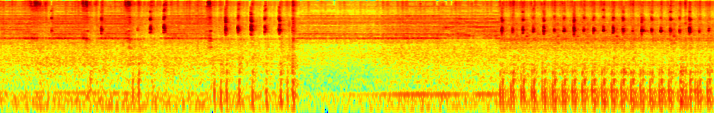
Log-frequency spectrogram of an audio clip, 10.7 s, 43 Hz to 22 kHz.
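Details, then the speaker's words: Mercedes W123 with a swapped-in 2.3 engine from a 124 or 190 and K-Jetronic injection: idle surges and dips unevenly, dying back between throttle blips; throttle response worsening, owner says it improves warm then stalls; cause unknown. "Сейчас он ещё хуже стал реагировать почему-то. Не понимаю. Прогреется, станет получше, но потом вообще заглохнет. Сейчас вообще перестаёт на газ резить."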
